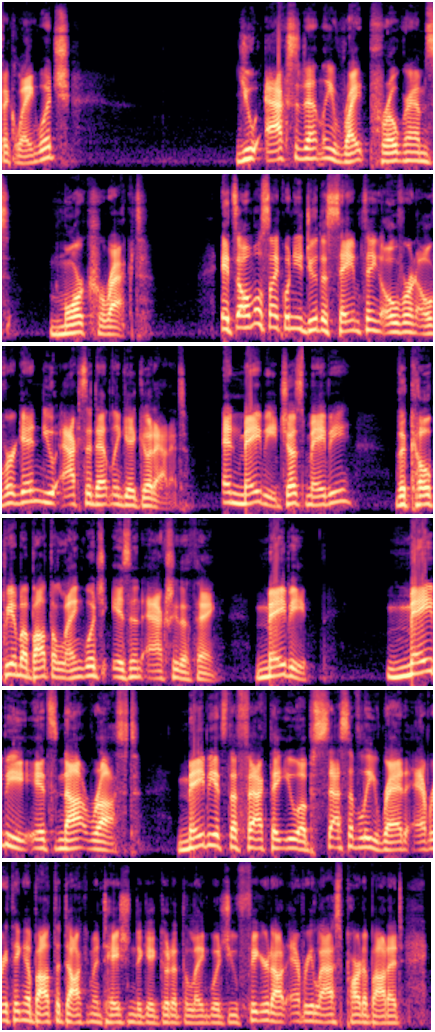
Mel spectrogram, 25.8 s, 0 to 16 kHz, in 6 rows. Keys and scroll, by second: 9.4 alt+[.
